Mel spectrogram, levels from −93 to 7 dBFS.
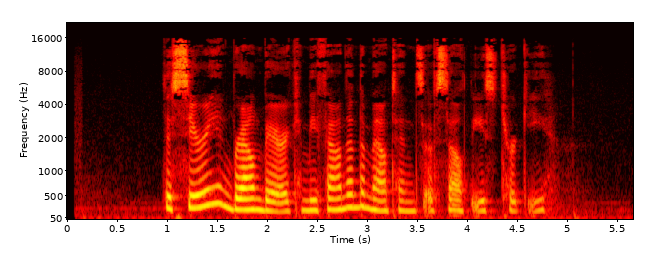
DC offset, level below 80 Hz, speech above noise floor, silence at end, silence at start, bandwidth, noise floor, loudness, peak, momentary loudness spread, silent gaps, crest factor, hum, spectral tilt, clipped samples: under 0.1%; -56 dBFS; 34 dB; 0.55 s; 0.95 s; 16 kHz; -59 dBFS; -25 LUFS; -8 dBFS; 15 LU; none; 18 dB; none; -4 dB/octave; under 0.1%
